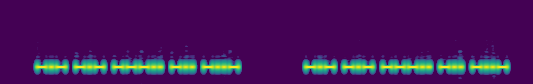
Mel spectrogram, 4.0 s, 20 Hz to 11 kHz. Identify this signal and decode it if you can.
Morse code, heard as a keyed tone, about 47 wpm, 700 Hz. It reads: KK8DX KK8DX
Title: USA Call Signs - 5 Characters - Repeated 2x - 50wpm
